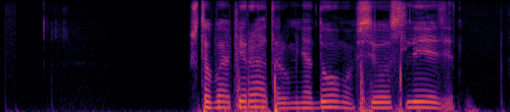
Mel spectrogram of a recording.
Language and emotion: Russian, neutral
